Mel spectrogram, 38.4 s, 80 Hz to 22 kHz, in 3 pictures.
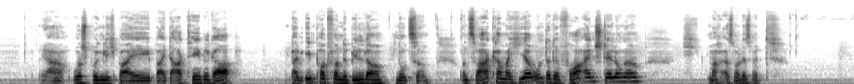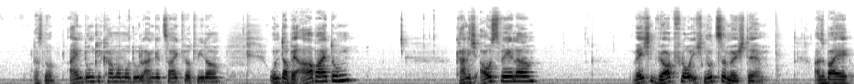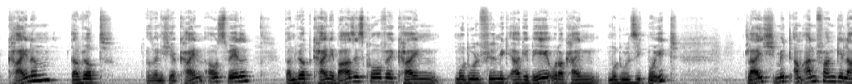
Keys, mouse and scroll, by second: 6.7 click, 14.6 click.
